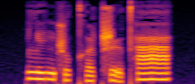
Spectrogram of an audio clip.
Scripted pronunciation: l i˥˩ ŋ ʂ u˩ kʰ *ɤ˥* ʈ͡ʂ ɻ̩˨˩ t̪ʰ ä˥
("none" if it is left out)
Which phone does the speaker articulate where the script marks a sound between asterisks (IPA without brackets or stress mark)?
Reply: ɤ˩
